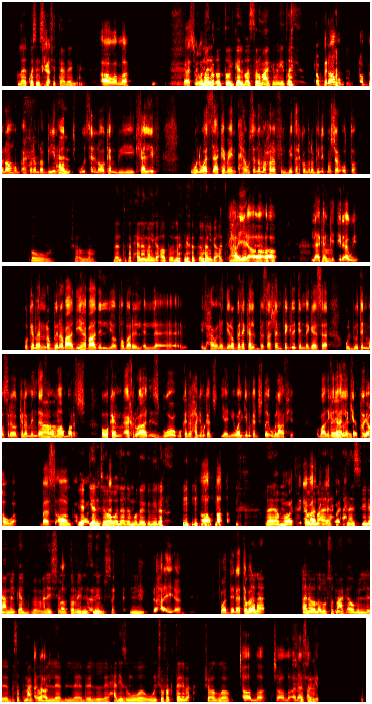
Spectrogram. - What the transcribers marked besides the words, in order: "شافتش" said as "سافتش"; giggle; laughing while speaking: "وماله القط والكلب، قصروا معاكِ في إيه طيب؟"; giggle; tapping; laughing while speaking: "ملجأ أط ملجأ أطف"; "ملجأ" said as "ملجق"; other background noise; laugh; laughing while speaking: "دي ح دي حقيقة"
- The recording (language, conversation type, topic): Arabic, podcast, إيه هي هوايتك المفضلة وليه بتحبّها؟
